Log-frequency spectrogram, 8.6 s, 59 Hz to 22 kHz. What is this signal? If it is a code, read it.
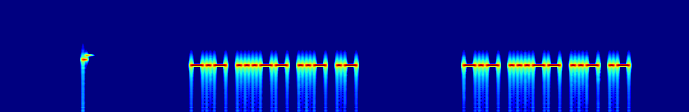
Morse code, heard as a keyed tone, about 25 wpm, 700 Hz. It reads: K3UA K3UA
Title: Call Signs Repeated 3x - 25wpm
